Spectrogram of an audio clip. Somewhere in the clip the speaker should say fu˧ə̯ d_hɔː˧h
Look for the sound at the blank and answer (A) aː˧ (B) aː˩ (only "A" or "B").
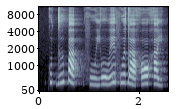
B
